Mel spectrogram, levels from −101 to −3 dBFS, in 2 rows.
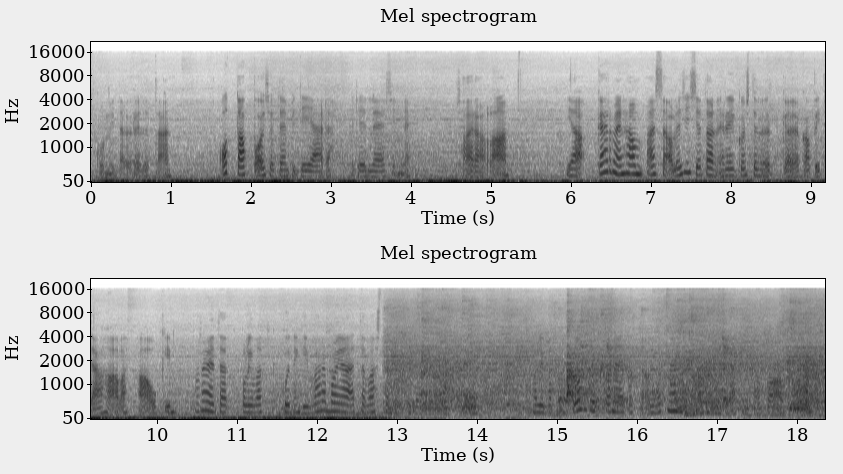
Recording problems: rain or running water; very loud; throughout; 1 dB above the speech

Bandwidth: 16 kHz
